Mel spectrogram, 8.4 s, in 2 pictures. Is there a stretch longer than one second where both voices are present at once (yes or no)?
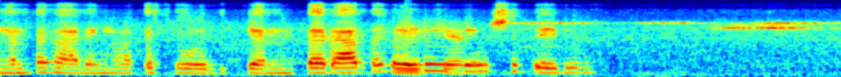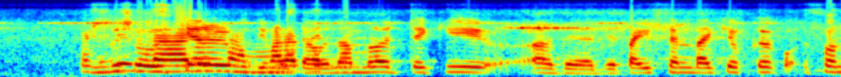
yes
